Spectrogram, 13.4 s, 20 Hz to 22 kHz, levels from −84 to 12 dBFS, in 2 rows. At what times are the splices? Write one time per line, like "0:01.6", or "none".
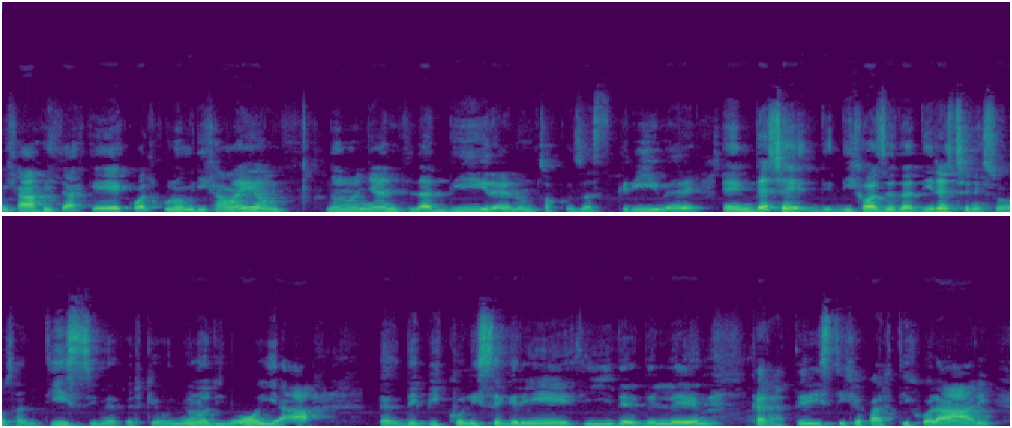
0:04.7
